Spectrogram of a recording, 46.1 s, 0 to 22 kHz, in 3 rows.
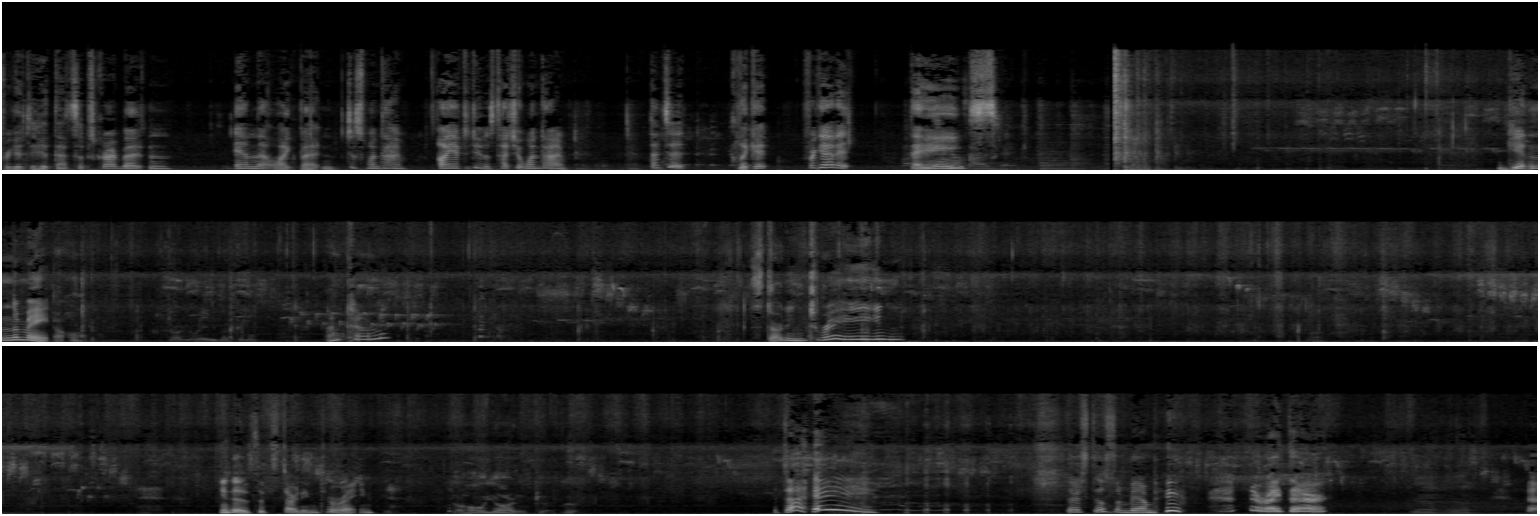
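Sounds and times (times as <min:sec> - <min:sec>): soft footsteps on grass: 0:11.9 - 0:44.0.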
